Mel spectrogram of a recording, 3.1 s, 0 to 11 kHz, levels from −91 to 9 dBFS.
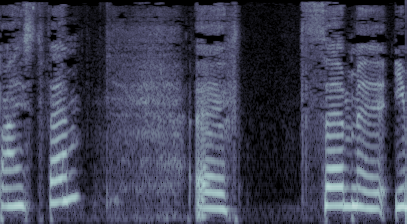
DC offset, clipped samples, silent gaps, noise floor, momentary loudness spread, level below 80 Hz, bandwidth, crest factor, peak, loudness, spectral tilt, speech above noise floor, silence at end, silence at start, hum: under 0.1%; under 0.1%; none; -37 dBFS; 18 LU; -52 dBFS; 11 kHz; 16 dB; -2 dBFS; -18 LUFS; -4 dB/octave; 20 dB; 0 s; 0 s; none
